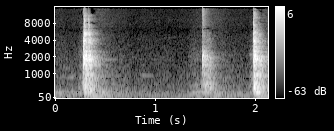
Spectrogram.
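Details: Whirlpool washing machine lid switch after its cracked plastic caps were repaired with Krazy Glue: three crisp, clean clicks about a second apart with no buzz or rattle; the switch snaps over normally.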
